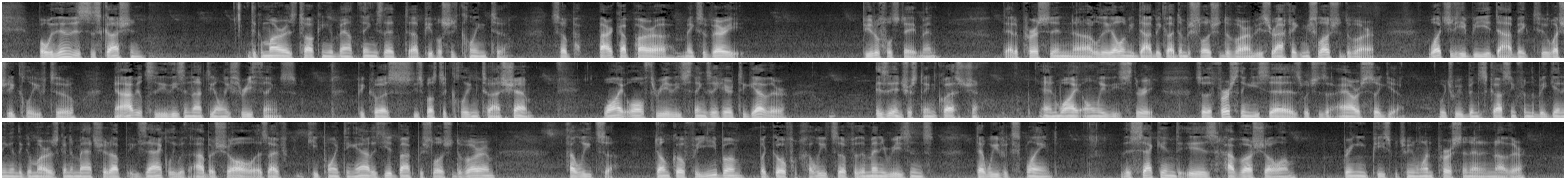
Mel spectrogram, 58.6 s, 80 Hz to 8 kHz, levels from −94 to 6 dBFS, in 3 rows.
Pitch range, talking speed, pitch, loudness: 90-100 Hz, 145 wpm, 95 Hz, -18 LUFS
